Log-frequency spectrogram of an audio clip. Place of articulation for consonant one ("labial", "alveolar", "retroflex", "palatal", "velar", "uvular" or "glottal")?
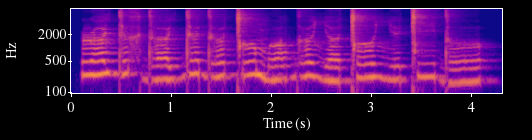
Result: retroflex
